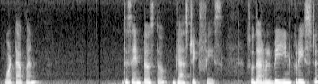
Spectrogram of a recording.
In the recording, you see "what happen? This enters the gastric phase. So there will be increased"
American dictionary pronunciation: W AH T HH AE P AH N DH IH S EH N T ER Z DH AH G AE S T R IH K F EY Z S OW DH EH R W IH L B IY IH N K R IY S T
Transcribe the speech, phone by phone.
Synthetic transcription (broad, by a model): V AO T HH AE P AH N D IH S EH N T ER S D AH G AE S T R IH K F EY S OW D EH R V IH L B IY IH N K R IY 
